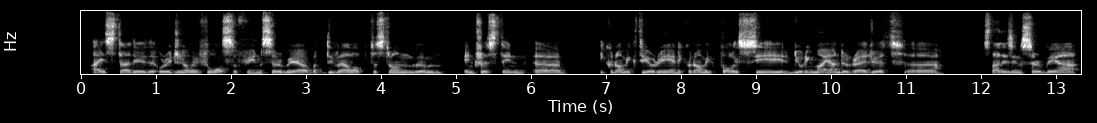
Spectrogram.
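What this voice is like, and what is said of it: Serbian accent, non-native English. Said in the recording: “as you can hear from my accent, I'm not a native-born American. I've been born and raised in Serbia”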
